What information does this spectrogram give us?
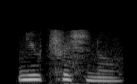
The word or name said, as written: nutritional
